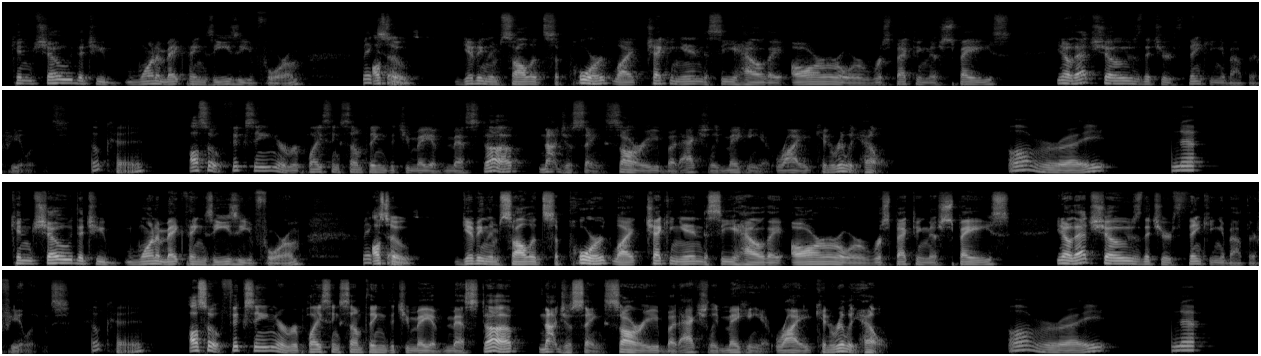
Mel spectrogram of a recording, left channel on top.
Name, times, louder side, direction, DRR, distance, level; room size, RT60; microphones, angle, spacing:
voice 1, 0.1-3.4 3.7-4.1 4.5-10.1 10.5-13.2 14.4-21.4, right 7 dB, 80° right, 0.4 m, -32 dB
voice 2, 3.6-4.0 13.5-14.0 22.6-23.6 24.3-24.5, equal, ahead, 0.4 m, -35 dB
6.6 x 4.6 x 6.7 m
head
